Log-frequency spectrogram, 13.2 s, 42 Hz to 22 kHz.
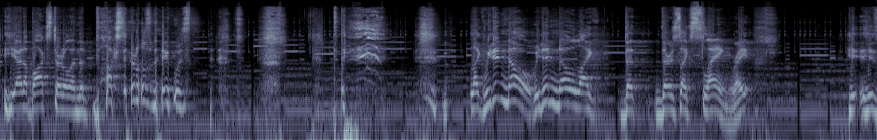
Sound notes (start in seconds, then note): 5.2 wheezes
